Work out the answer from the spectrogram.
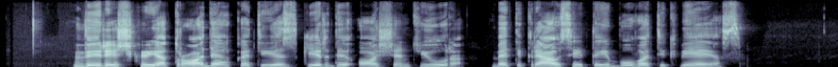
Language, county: Lithuanian, Klaipėda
